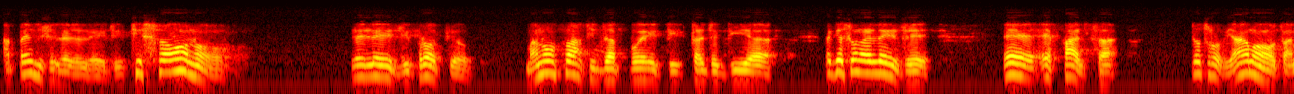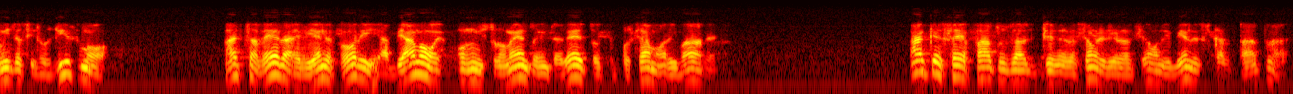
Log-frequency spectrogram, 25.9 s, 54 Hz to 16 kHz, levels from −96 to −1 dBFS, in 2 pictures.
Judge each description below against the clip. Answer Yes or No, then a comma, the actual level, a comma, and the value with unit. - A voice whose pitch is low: Yes, low, 130 Hz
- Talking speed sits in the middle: No, slow, 110 wpm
